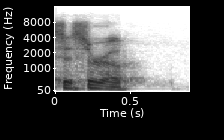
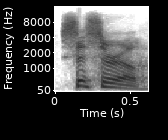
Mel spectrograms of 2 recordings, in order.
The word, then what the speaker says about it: Cicero: I think that's Cicero. – Cicero.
